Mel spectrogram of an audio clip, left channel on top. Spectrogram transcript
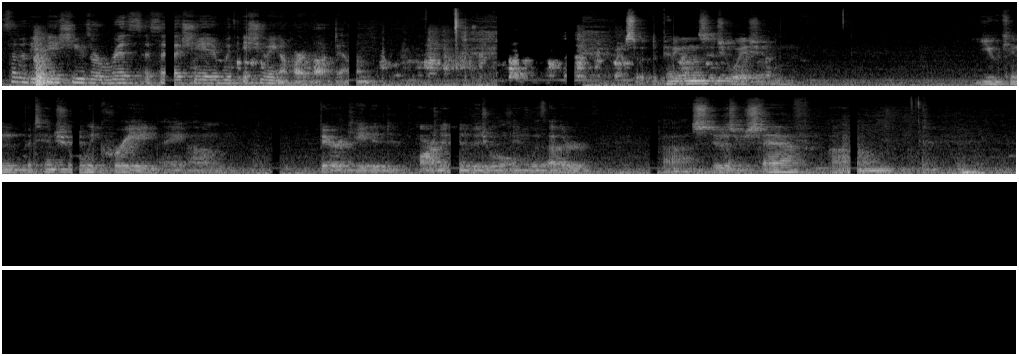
of the issues or risks associated with issuing a hard lockdown? So depending on the situation, you can potentially create a barricaded armed individual in with other students or staff.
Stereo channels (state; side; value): silent; right; digital silence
